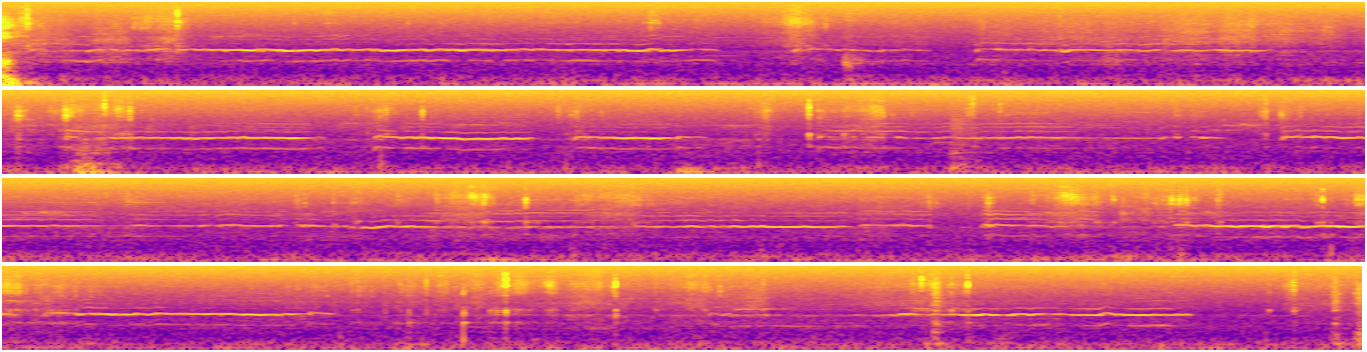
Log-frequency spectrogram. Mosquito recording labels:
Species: Anopheles funestus s.s.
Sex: female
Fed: unfed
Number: one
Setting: cup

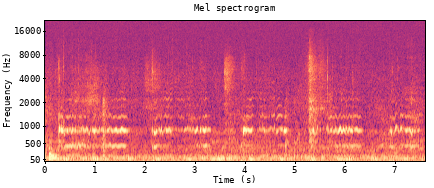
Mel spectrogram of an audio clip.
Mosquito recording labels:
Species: Anopheles arabiensis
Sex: female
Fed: unfed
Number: one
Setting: cup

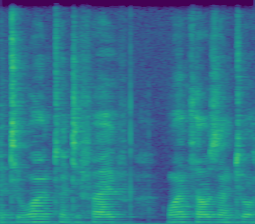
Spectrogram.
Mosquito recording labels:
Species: Culex pipiens complex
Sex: female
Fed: unfed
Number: one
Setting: cup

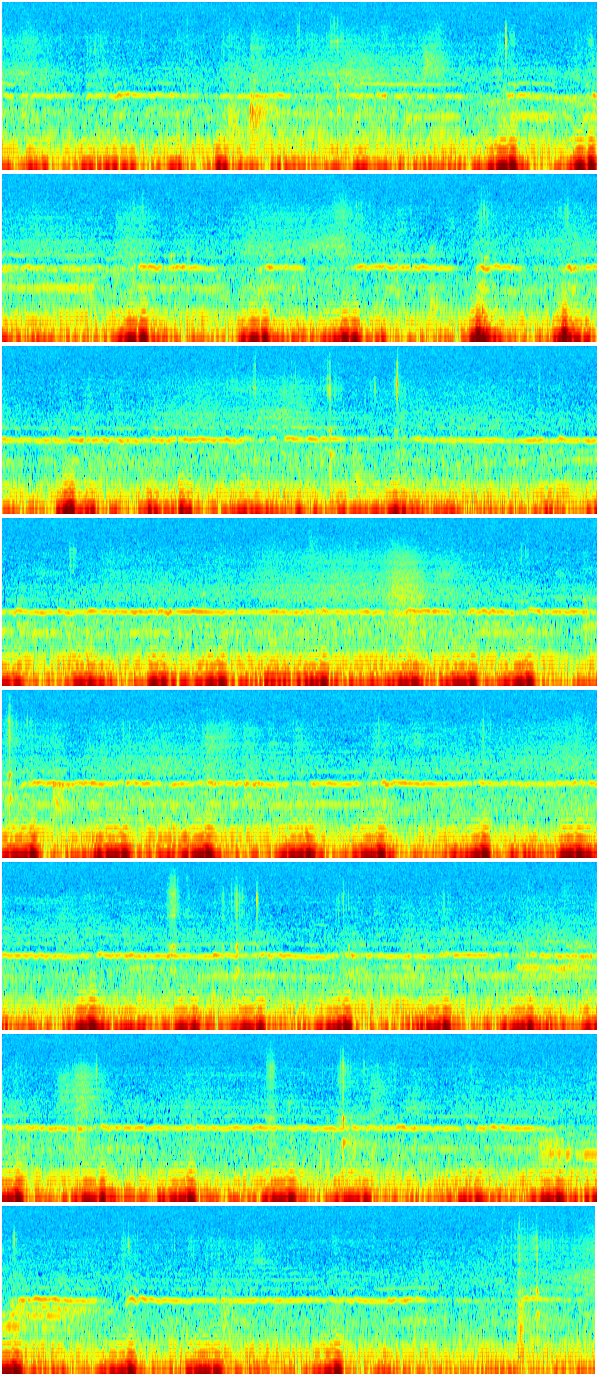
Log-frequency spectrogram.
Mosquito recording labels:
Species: Anopheles funestus s.s.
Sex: female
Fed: unfed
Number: one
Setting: cup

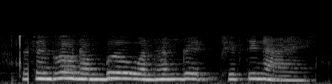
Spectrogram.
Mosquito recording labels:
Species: no mosquito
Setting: cup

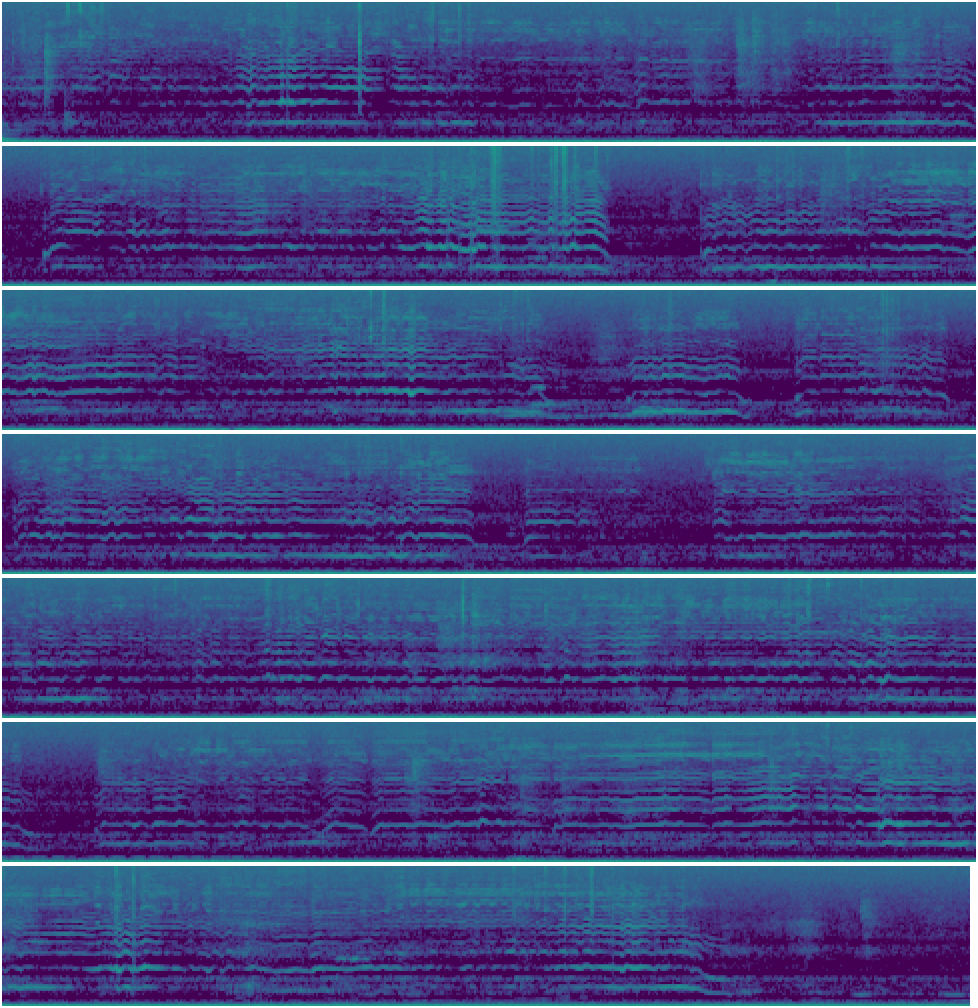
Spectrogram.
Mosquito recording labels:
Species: Culex pipiens complex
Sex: female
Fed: unfed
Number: one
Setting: cup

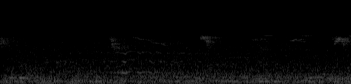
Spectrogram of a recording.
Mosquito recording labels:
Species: Anopheles gambiae s.s.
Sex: female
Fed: unfed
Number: one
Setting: insect culture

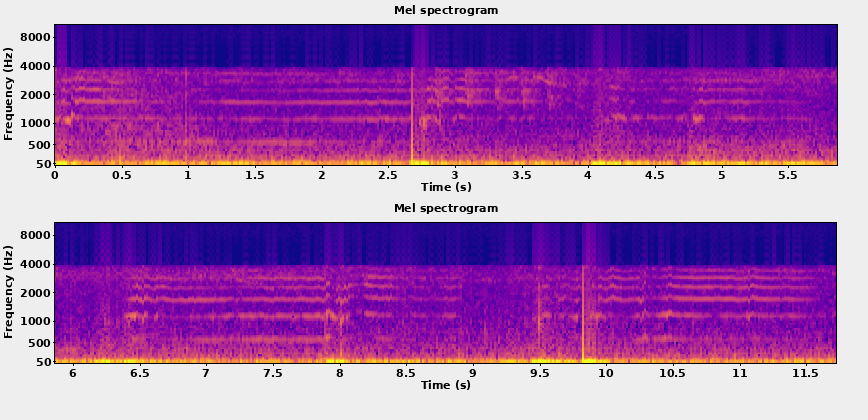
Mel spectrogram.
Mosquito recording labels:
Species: mosquito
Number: one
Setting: cup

